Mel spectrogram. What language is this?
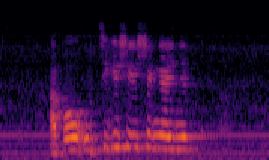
Malayalam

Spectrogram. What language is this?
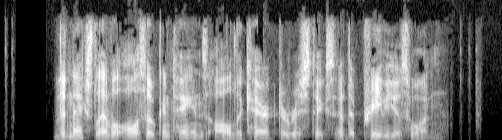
English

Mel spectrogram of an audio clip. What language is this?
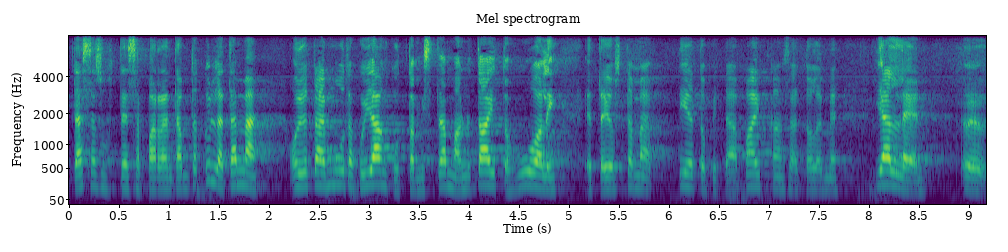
Finnish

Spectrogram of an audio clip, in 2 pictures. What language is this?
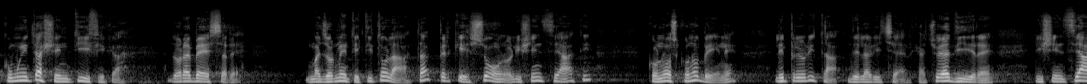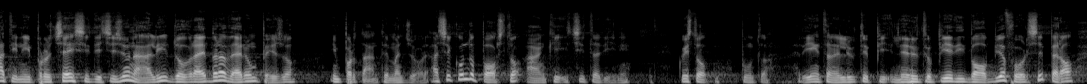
Italian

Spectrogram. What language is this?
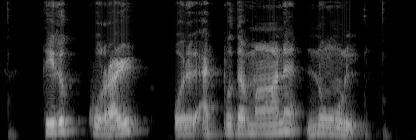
Tamil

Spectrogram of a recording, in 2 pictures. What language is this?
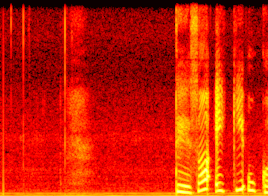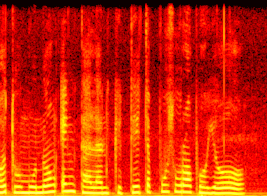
Javanese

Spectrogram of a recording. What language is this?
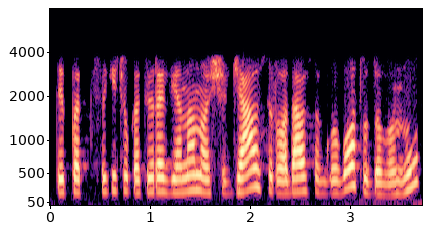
Lithuanian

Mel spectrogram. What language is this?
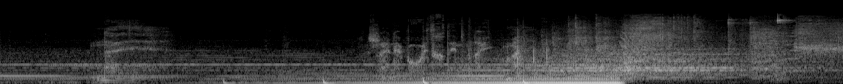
Welsh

